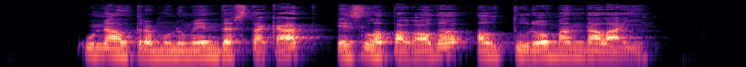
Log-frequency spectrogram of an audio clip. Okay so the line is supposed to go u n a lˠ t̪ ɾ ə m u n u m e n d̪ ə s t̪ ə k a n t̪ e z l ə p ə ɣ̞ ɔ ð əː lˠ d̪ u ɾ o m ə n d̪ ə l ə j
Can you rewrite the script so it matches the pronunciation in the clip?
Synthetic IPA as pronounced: u n a lˠ t̪ ɾ ə m u n u m e n d̪ ə s t̪ ə k a t̪ e z l ə p ə ɣ̞ ɔ ð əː lˠ t̪ u ɾ o m ə n d̪ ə l a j

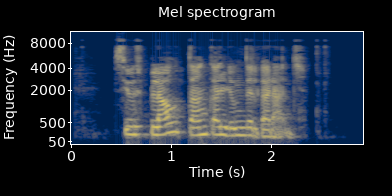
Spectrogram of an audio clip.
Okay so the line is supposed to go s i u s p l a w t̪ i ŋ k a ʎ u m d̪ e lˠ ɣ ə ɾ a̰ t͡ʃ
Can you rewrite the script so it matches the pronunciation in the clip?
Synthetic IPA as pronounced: s i u s p l a w t̪ a ŋ k a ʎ u m d̪ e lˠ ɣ a ɾ a̰ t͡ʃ

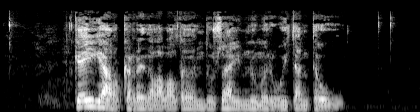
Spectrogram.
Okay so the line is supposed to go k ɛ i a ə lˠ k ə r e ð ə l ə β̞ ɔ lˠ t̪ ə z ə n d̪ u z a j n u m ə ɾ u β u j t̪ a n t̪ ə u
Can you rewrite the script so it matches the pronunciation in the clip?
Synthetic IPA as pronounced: k ɛ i a ə lˠ k ə r e ð ə l ə β̞ ɔ lˠ t̪ ə ð ə n d̪ u z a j n u m ə ɾ u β u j t̪ a n t̪ ə u

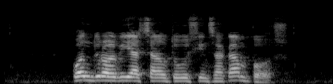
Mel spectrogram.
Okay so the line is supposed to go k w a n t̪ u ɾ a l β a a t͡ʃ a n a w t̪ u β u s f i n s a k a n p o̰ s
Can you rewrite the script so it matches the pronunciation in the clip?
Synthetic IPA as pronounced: k w a n d̪ u ɾ a l β i a t͡ʃ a n a w t̪ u β u s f i n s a k a m p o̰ s

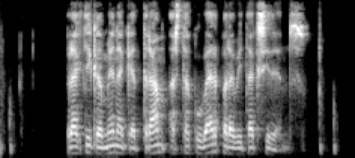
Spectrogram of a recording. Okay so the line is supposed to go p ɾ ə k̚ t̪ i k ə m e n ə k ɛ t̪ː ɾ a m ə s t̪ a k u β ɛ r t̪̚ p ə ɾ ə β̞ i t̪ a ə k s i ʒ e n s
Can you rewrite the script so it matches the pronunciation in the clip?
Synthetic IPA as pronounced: p ɾ a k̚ t̪ i k ə m e n ə k ɛ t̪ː ɾ a m ə s t̪ a k u β ɛ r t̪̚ p ə ɾ ə β̞ i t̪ a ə k s i ð e n s

